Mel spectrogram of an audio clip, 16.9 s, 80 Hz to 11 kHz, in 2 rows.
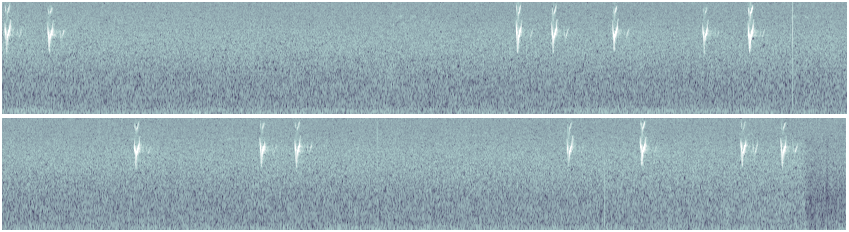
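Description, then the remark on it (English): Brief, high chip-like flight calls from a pair of birds sound sporadically, sometimes in quick doubles or triplets, as they flutter about the canopy of a tall ponderosa pine with many cones, at 3 p.m., over a steady low rumble of background noise; no one speaks. “And they're occasionally giving flight calls as they flutter about the canopy of that tree.”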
